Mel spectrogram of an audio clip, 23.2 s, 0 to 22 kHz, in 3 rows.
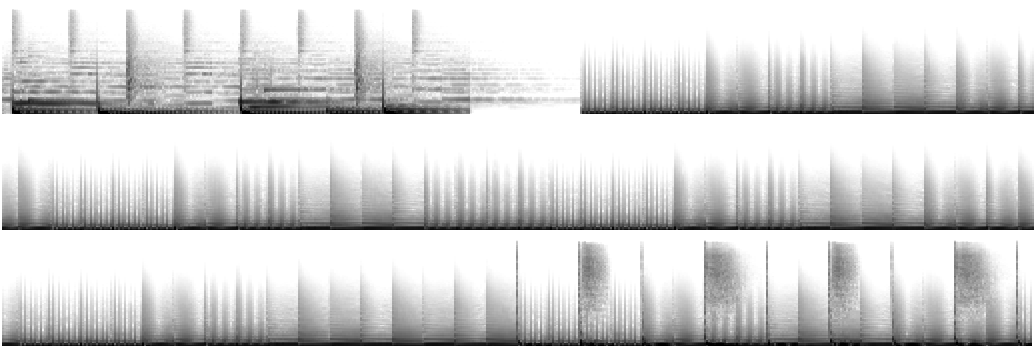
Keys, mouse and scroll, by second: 1.1-2.8 middle drag, 2.8-3.2 scroll down 1, 3.2-7.0 middle drag, 8.1-12.6 middle drag, 12.6-13.6 drag, 13.6-16.2 middle drag, 16.2-17.4 ctrl+drag, 17.4 ctrl+z, 19.3-21.0 ctrl+middle drag, 21.0-22.0 ctrl+drag, 22.0 ctrl+z, 22.5-23.2 ctrl+drag.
